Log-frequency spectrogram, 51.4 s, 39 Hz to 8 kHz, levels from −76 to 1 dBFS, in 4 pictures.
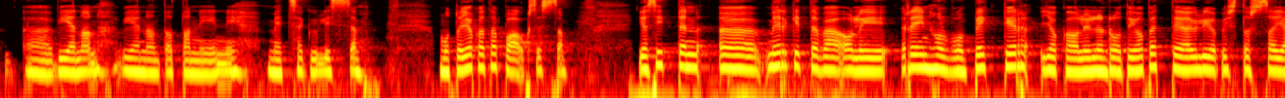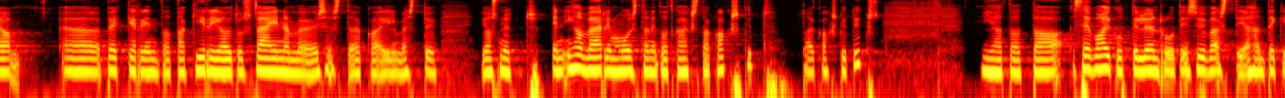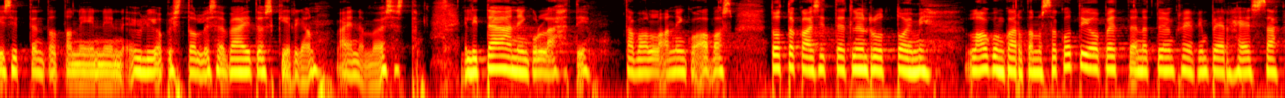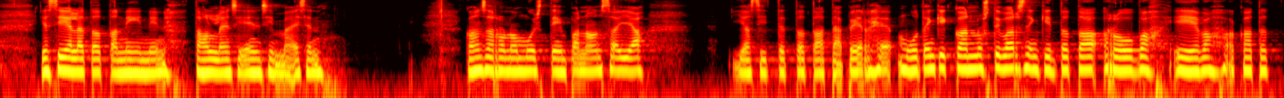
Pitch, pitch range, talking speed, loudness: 170 Hz, 160-185 Hz, 110 wpm, -21 LUFS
